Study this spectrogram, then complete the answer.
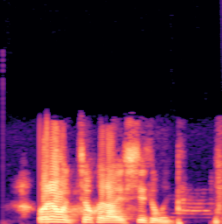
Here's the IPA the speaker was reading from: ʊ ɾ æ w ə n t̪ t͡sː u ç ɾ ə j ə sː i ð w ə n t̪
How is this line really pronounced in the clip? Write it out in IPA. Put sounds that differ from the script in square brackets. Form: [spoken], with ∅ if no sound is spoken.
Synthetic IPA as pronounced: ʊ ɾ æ w ə n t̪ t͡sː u ç ɾ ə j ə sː i [θ] w ə n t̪

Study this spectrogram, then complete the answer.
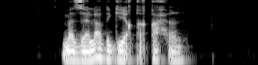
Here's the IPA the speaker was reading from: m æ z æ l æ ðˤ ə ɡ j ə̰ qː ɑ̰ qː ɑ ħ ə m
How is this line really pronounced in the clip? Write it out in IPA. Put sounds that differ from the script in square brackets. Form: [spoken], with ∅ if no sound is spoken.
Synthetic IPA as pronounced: m æ z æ l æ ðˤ ə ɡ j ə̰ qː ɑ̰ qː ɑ ħ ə [n]

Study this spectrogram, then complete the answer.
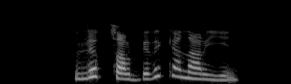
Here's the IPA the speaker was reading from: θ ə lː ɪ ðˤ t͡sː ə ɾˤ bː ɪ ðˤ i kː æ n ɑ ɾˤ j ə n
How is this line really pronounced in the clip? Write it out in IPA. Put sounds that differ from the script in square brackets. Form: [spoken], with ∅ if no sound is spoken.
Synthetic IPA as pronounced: θ ə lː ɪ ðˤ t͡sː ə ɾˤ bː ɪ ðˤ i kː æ n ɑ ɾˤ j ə n

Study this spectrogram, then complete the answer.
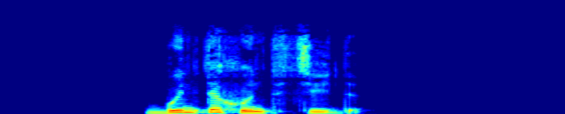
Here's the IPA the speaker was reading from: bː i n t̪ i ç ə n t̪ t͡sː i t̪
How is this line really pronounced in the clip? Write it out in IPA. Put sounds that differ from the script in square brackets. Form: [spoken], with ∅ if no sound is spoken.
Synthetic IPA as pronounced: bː i n t̪ [æ] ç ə n t̪ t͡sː i [d̪]

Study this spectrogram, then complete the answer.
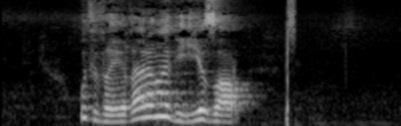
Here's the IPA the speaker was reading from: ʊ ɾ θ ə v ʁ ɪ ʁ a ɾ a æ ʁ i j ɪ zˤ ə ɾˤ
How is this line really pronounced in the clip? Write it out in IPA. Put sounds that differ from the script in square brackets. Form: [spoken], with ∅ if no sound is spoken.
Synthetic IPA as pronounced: ʊ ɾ θ ə v ʁ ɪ ʁ a ɾ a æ [ð] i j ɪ zˤ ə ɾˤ

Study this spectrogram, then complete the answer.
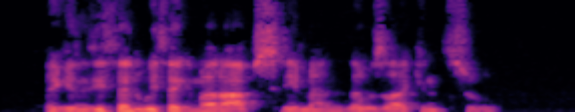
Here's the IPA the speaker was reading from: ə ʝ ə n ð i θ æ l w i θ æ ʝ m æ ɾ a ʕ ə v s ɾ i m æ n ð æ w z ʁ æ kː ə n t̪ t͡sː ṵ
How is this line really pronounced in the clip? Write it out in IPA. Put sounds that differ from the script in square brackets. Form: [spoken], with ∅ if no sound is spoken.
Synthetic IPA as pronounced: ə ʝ ə n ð i θ æ l w i θ æ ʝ m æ ɾ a ʕ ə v s [l] i m æ n ð æ w z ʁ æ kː ə n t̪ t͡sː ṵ

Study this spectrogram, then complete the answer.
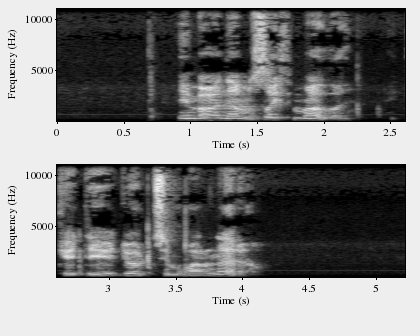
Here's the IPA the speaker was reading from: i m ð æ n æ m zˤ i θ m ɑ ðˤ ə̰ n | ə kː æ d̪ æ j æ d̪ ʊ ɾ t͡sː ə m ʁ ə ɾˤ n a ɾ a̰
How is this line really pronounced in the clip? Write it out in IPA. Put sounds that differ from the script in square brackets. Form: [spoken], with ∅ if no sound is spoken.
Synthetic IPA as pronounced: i m [ʁ] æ n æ m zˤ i θ m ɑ ðˤ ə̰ n | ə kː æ d̪ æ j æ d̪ ʊ ɾ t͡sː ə m ʁ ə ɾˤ n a ɾ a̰

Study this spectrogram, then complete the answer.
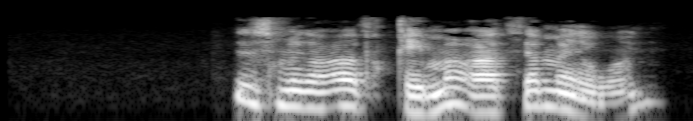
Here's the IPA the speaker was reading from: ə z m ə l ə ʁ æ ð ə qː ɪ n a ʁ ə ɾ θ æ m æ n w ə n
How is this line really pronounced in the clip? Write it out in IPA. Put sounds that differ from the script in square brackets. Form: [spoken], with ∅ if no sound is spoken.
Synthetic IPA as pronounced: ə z m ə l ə ʁ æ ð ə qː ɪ [m] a ʁ ə ɾ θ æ m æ n w ə n

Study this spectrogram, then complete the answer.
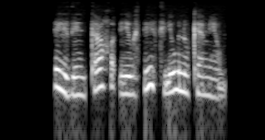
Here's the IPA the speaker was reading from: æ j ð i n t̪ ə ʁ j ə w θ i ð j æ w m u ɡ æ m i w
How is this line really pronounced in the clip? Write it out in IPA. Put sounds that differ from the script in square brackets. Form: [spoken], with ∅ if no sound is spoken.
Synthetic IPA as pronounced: æ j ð i n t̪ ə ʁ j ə w θ i [θ] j [i] w [n] u [k] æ m i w

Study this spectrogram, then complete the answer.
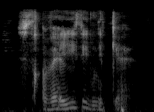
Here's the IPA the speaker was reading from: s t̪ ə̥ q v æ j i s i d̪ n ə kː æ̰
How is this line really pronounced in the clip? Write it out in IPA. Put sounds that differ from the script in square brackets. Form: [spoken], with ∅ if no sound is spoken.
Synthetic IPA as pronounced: s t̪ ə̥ q v æ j i [θ] i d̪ n ə kː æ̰

